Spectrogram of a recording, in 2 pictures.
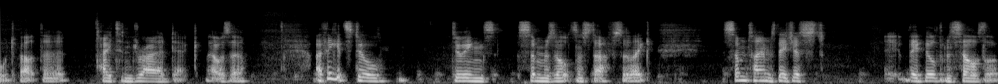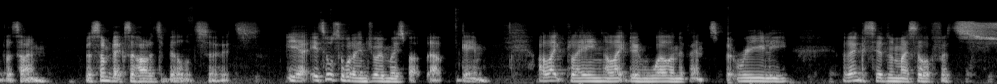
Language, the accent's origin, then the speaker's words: English; London, United Kingdom; I'm 29 from London, England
